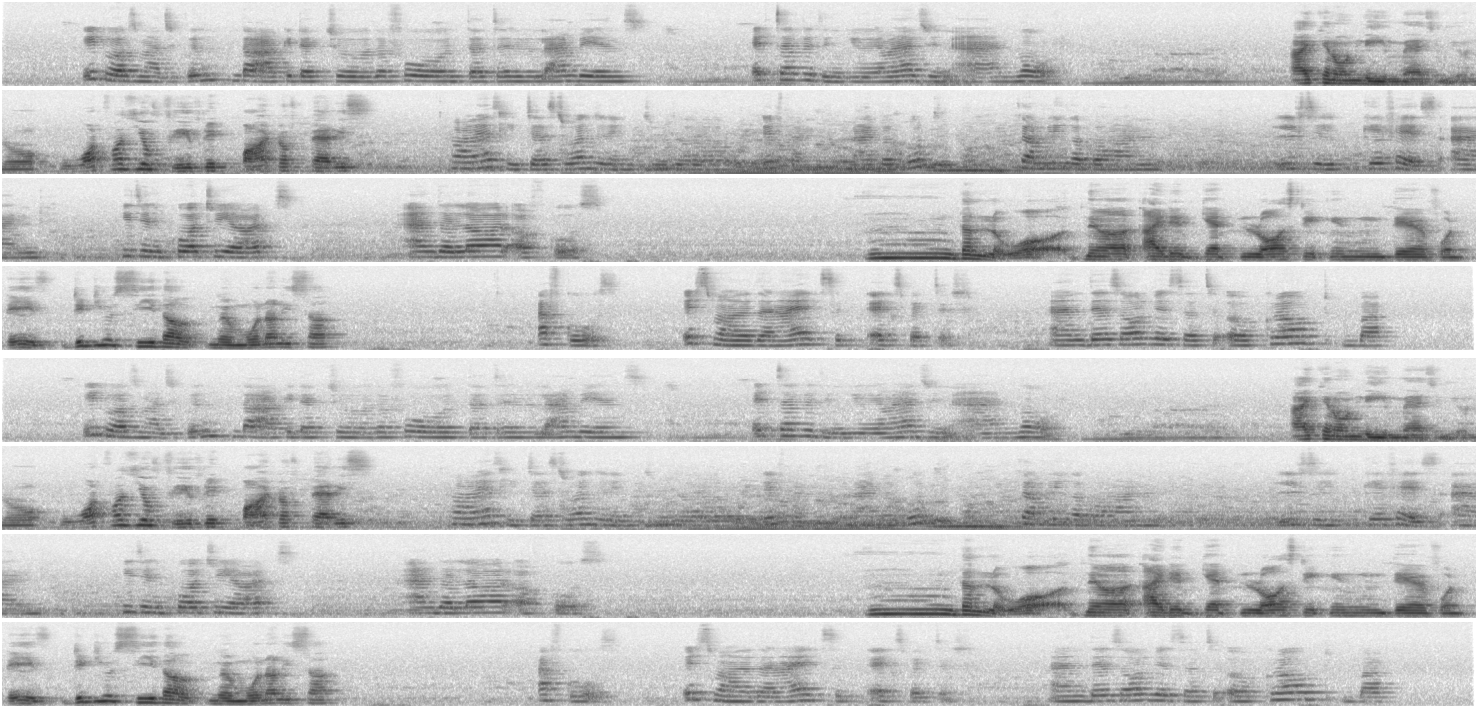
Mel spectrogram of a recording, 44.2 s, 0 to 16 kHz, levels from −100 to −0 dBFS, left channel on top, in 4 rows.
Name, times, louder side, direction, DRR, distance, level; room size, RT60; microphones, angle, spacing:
voice 1, 0.6-4.8 5.6-7.9 14.4-18.1 18.7-19.8 20.6-22.5 23.0-24.3 25.1-26.6 37.2-37.7 38.3-40.4 41.0-43.5, left 3 dB, 70° left, 1.2 m, -38 dB
voice 2, 8.4-9.2 9.7-14.1 15.8-18.7 19.8-20.7 28.6-35.6, left 1 dB, 10° left, 0.4 m, -30 dB
9.0 x 3.8 x 3.1 m
head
